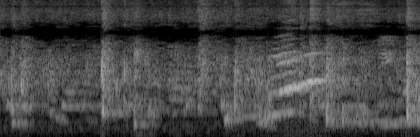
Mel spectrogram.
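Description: Small children slapping and splashing the water of a shallow inflatable paddling pool, in a run of quick splashes. A child's voice gives a short rising squeal about halfway through, the loudest moment.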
